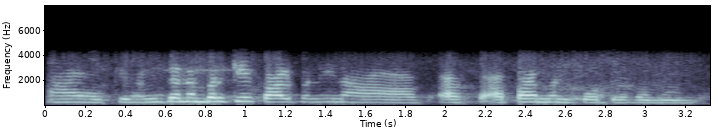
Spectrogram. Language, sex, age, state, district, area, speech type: Tamil, female, 18-30, Tamil Nadu, Thanjavur, urban, conversation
